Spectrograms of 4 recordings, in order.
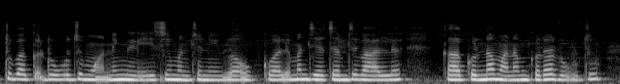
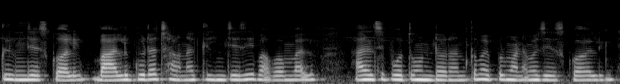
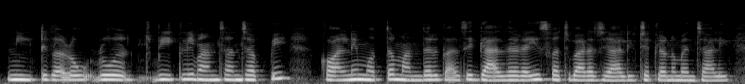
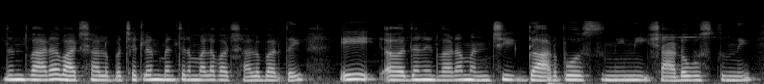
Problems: constant background noise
